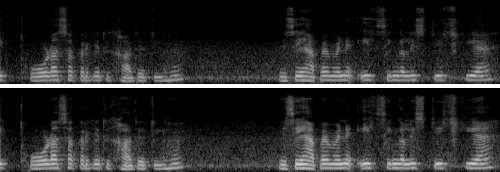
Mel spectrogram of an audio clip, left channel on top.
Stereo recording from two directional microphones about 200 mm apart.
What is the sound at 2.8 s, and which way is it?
Speech, 20° right (ahead or behind).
